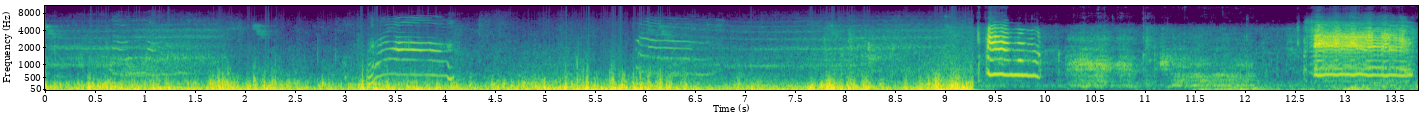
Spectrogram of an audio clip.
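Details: Talkative stray cat meowing while being stroked; several harmonic meows, some rising then falling, over loud low rumbling background noise that drops away partway through.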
